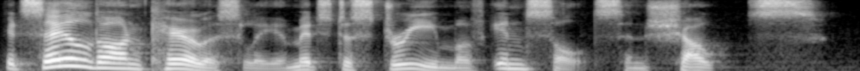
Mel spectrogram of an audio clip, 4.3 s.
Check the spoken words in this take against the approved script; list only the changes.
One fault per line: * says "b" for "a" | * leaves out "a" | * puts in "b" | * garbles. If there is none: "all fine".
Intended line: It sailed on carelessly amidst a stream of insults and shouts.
all fine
